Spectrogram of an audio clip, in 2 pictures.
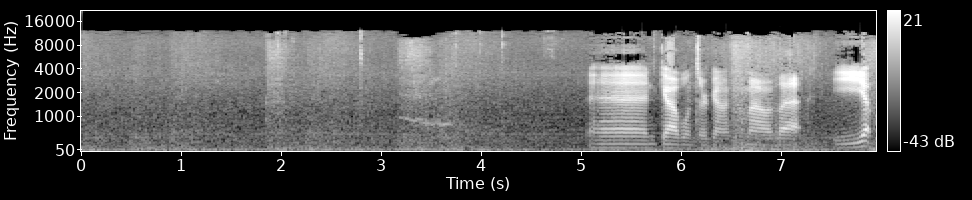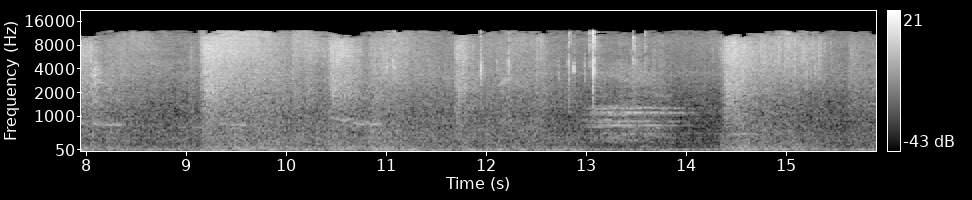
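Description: Electric magic crackles and zaps in bursts.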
